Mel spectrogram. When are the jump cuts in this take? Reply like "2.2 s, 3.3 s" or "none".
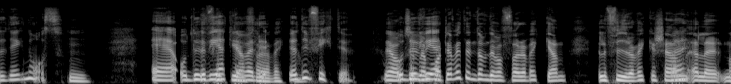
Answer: none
